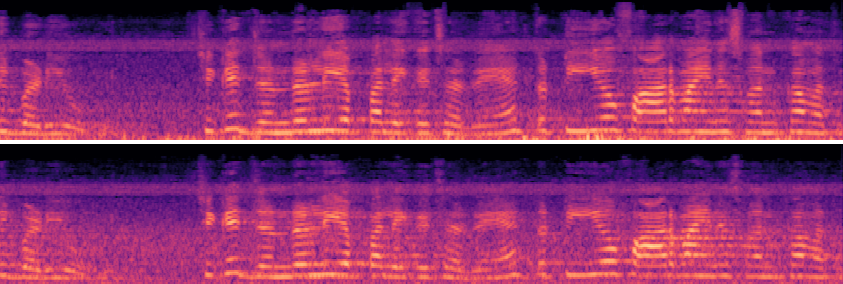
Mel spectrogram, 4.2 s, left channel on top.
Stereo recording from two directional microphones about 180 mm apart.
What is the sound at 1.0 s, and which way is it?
A woman's voice, 45° left (ahead or behind).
